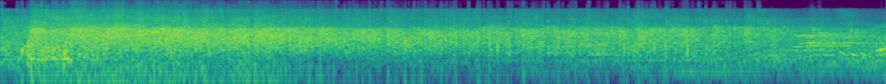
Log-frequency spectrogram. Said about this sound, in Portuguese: Bom, palmas.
